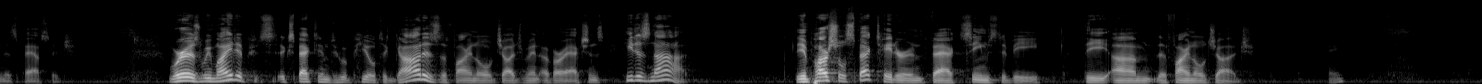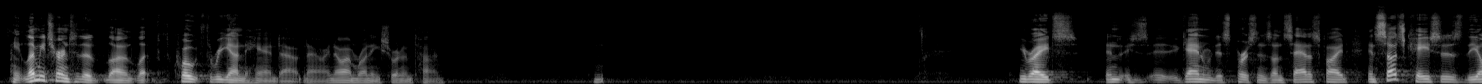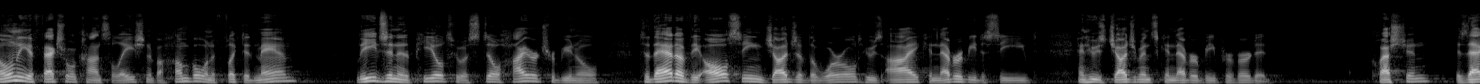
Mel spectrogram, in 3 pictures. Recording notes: Recording of a lecture delivered on January 10, 2014. As part of the Formal Lecture Series.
